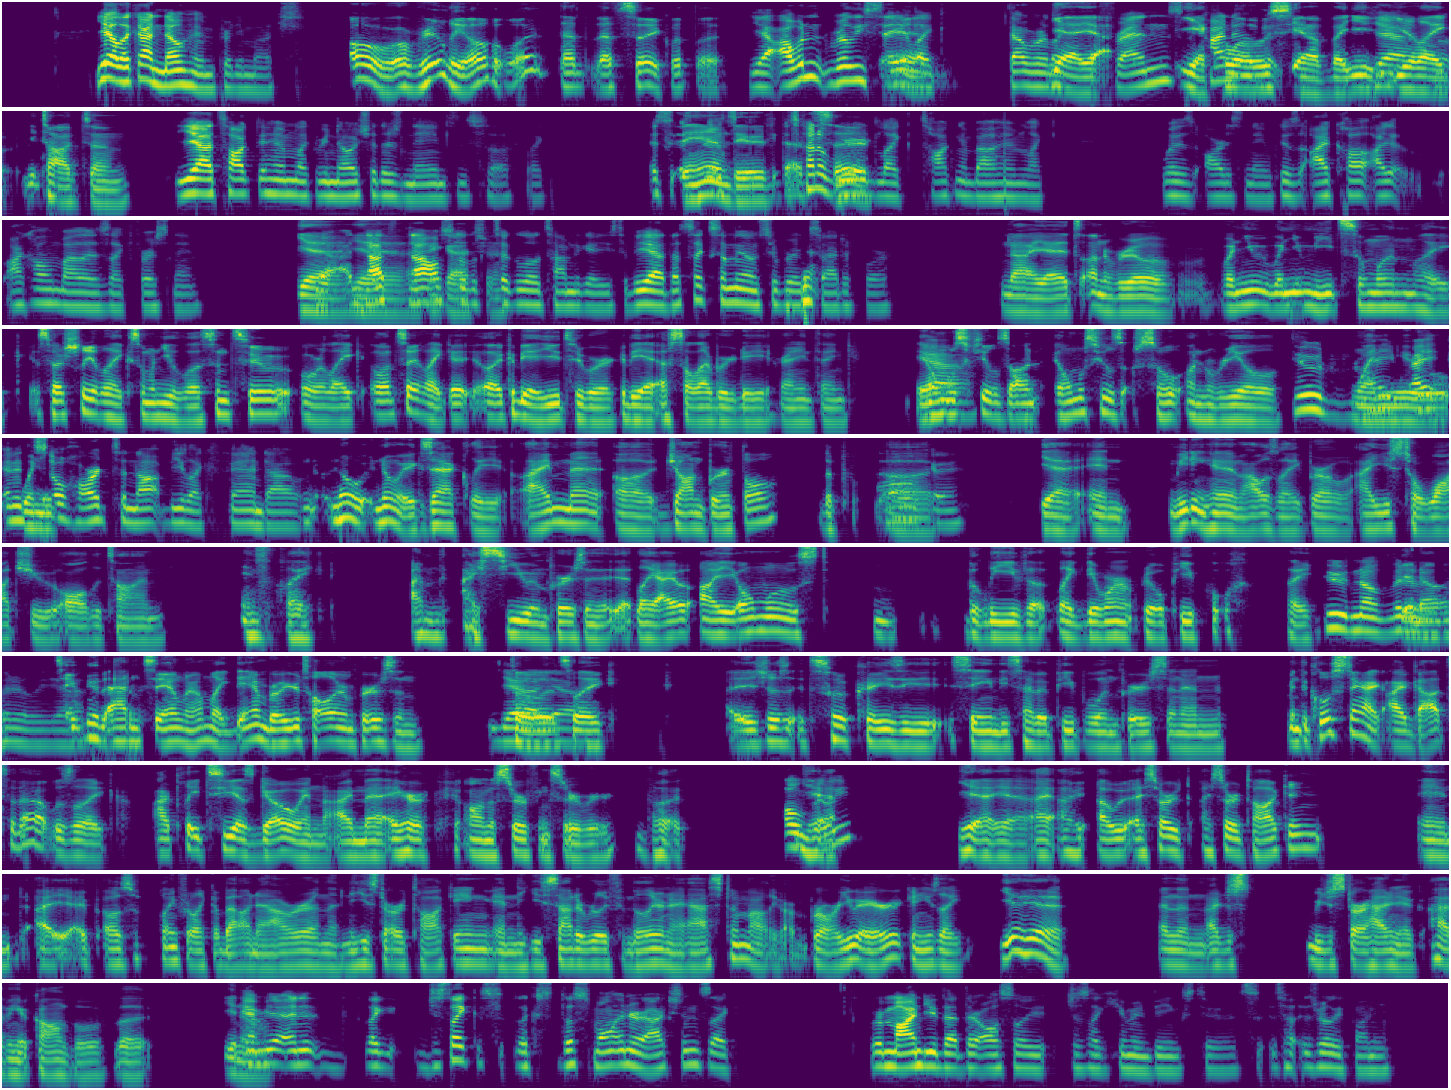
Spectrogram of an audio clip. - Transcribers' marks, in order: other background noise; chuckle; laughing while speaking: "It's like"; laughing while speaking: "people"; tapping; laughing while speaking: "Eric"; laughing while speaking: "but yeah. Yeah, yeah"; "hiding" said as "hadding"
- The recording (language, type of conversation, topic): English, unstructured, What helps you unplug and truly rest, and how can we support each other as we recharge?
- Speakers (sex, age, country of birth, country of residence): male, 18-19, United States, United States; male, 20-24, United States, United States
